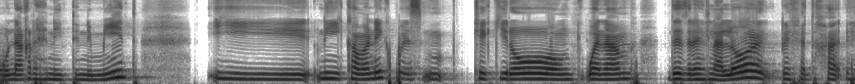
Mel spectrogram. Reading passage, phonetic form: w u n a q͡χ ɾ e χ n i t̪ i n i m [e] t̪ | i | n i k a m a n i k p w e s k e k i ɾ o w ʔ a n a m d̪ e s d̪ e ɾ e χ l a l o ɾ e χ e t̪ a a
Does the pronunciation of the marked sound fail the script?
yes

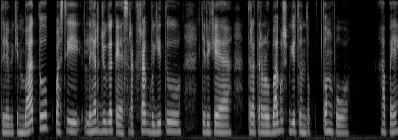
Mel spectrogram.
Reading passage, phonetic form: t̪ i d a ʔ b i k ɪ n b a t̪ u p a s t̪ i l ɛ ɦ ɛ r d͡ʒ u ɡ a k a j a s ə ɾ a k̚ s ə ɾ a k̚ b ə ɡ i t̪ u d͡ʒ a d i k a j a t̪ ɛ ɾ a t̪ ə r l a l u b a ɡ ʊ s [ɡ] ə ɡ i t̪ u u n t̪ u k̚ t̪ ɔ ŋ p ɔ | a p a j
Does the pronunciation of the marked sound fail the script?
yes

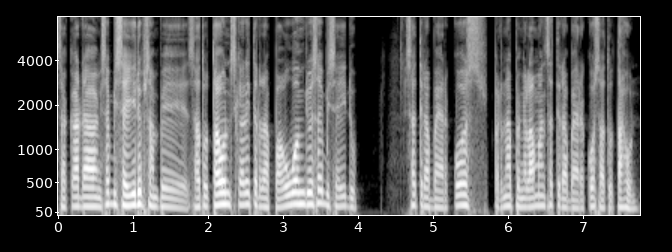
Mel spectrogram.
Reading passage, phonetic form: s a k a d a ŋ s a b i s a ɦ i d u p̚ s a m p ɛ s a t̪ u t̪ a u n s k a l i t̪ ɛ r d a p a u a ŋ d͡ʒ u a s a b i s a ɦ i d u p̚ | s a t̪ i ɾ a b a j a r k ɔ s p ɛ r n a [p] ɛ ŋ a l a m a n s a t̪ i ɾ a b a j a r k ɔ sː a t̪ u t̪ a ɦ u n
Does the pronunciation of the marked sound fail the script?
no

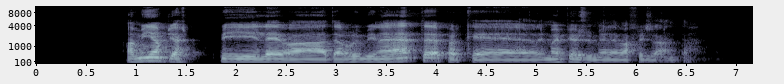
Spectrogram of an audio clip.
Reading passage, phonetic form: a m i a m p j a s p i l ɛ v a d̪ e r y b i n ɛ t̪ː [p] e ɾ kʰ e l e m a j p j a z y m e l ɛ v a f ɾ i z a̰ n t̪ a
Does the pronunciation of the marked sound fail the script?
no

